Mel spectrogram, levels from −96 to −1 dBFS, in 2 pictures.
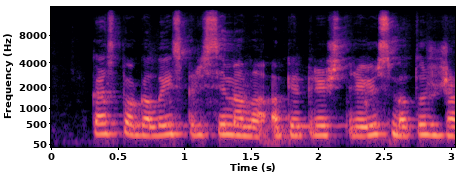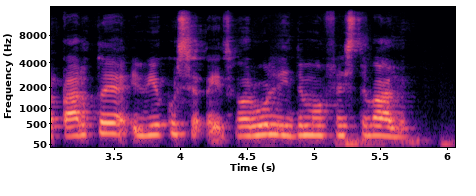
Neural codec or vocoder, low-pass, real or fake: codec, 44.1 kHz, 7.8 kbps, Pupu-Codec; 14.4 kHz; fake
